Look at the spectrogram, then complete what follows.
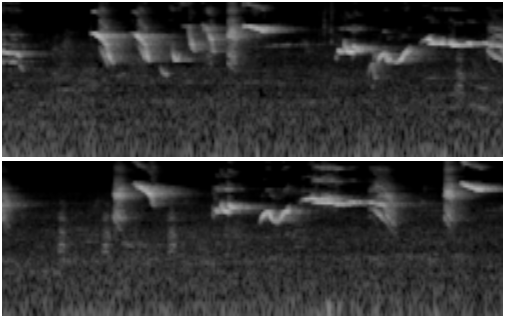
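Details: Song of a captive oriental magpie-robin kept for singing practice: loud whistled notes sweeping up and down mixed with sharp chirps, delivered in bursts with short pauses over a constant low background noise.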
